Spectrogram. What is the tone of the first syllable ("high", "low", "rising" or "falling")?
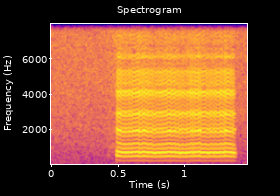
high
